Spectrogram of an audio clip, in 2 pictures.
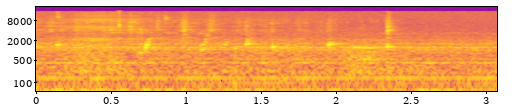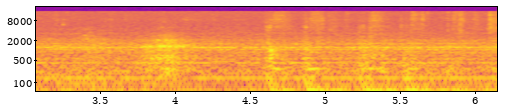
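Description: Soft, wet dabbing and stroking of acrylic paint being worked across the paper, with scattered small clicks, over a steady low electrical hum.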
